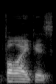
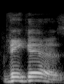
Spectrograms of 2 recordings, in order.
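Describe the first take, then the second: First: The name is said with an English pronunciation. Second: The name is said with a French pronunciation. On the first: This is how the name is said in the UK. "in the U K" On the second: This is how the name is said in France. "is how they say it in France"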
